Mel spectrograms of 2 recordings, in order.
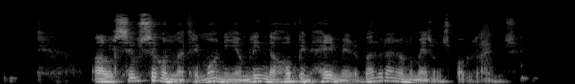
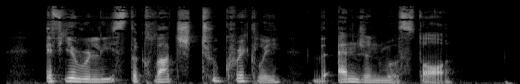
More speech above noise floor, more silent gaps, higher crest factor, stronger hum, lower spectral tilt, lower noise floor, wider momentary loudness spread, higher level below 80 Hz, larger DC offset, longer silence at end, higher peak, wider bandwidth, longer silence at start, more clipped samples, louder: first, 30 dB vs 25 dB; neither; about the same, 18 dB vs 18 dB; neither; first, -6 dB/octave vs -4.5 dB/octave; first, -56 dBFS vs -48 dBFS; first, 15 LU vs 10 LU; second, -56 dBFS vs -50 dBFS; neither; first, 0.5 s vs 0.1 s; second, -10 dBFS vs -6 dBFS; second, 11.5 kHz vs 16.5 kHz; second, 0.1 s vs 0.45 s; neither; about the same, -26 LUFS vs -24 LUFS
